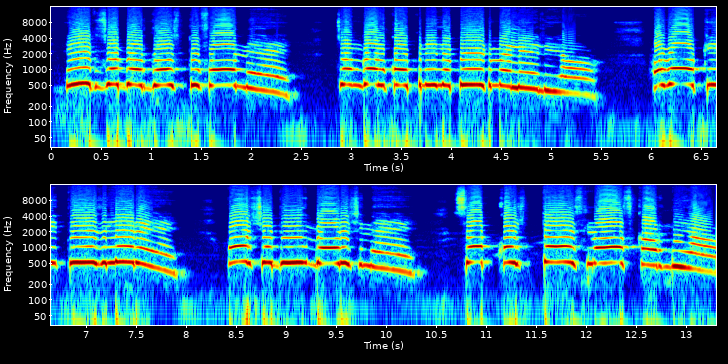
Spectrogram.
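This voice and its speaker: A woman performs a cartoonish character voice at an extremely high pitch, with fairly even intonation. She speaks at a very slow pace with very even loudness. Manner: earnest, affectionate storyteller.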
